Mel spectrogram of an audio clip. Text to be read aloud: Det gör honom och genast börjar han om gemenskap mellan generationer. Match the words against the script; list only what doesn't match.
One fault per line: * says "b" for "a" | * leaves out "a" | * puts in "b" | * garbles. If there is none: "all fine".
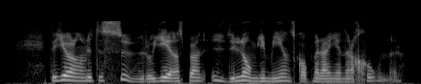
* puts in "lite sur"
* puts in "yla"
